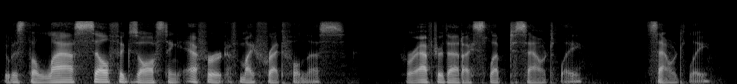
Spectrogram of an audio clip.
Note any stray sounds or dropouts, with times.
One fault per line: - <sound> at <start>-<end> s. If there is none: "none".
none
